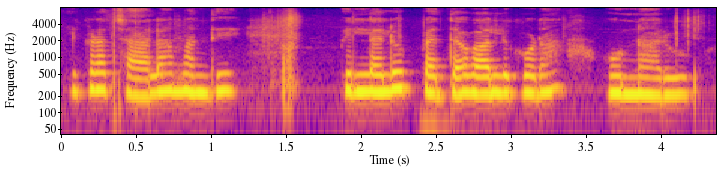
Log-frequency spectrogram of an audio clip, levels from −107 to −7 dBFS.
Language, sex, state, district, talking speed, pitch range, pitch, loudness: Telugu, female, Telangana, Hyderabad, 80 wpm, 230-255 Hz, 245 Hz, -15 LUFS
